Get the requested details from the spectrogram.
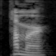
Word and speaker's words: Tamil: That's Tamil spelled T-A-M-I-L in English. People will often pronounce it Tamil. In Tamil, it's actually pronounced Tamar. – Right. – So I usually say Tamil because that's about that seems right to my ear.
